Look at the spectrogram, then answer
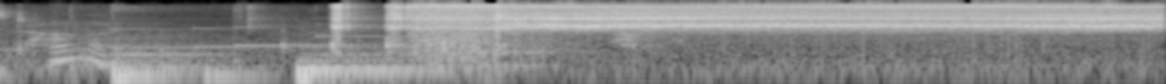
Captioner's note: steam releasing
